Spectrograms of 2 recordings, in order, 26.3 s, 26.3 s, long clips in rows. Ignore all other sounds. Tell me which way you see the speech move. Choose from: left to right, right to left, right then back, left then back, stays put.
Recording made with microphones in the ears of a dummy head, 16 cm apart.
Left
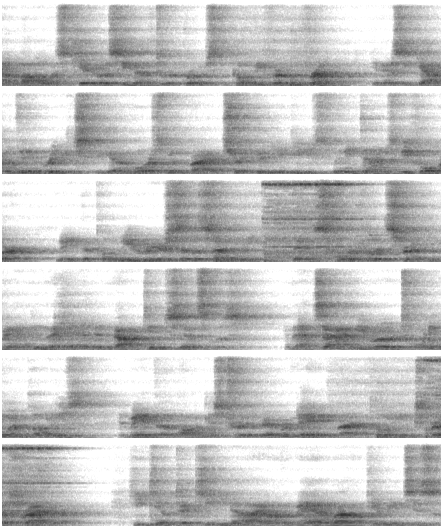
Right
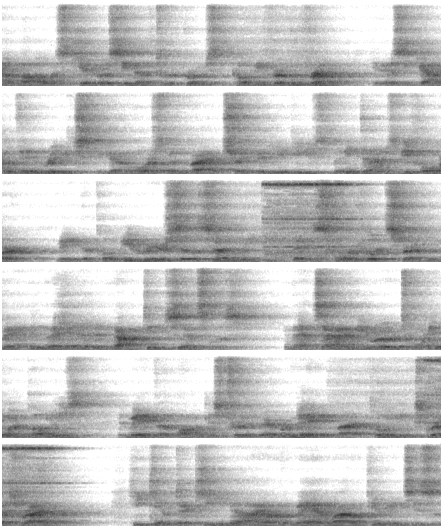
left to right.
